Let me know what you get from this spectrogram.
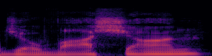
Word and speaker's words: Jovashan: Jovashan, Jovashan Ward, Jovashan. It's like three names put in one Joe and Vosh and Sean. Jova Sean.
